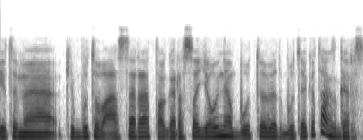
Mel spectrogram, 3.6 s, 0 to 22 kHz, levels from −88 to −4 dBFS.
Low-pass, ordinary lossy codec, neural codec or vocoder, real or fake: 7.2 kHz; Opus, 16 kbps; none; real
